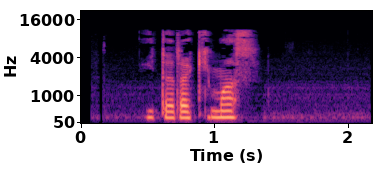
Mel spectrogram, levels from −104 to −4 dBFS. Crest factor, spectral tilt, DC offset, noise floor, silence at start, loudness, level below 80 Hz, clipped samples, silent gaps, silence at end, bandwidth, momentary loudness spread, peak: 20 dB; -4.5 dB/octave; under 0.1%; -60 dBFS; 0.5 s; -25 LUFS; -80 dBFS; under 0.1%; none; 0.9 s; 11.5 kHz; 14 LU; -8 dBFS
